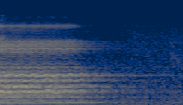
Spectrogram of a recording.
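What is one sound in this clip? A men's choir holds a final sung chord that fades away in a reverberant hall.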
